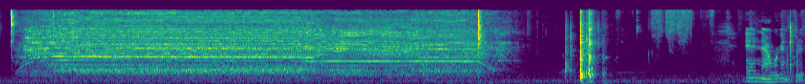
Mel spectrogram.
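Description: A hair dryer blows steadily on a chunky crochet witch hat for about seven seconds and then cuts off, followed by a few handling bumps and a brief voice.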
